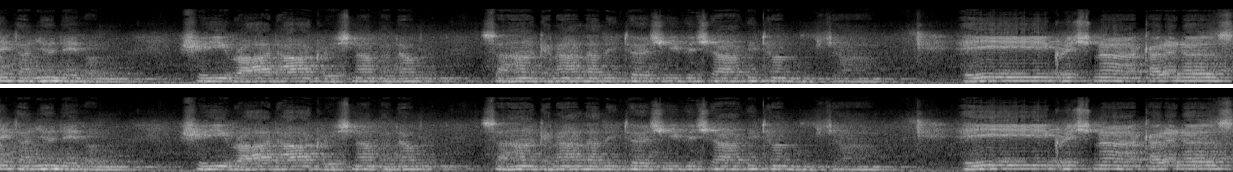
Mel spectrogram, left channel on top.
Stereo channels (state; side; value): normal; both; correlation 0.94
